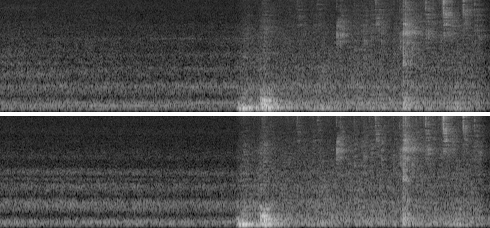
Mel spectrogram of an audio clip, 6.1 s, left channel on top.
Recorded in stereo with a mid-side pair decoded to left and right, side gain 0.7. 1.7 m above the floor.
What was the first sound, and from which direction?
Running footsteps, 30° right.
